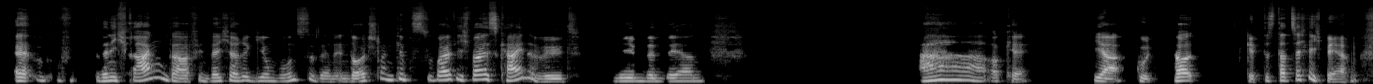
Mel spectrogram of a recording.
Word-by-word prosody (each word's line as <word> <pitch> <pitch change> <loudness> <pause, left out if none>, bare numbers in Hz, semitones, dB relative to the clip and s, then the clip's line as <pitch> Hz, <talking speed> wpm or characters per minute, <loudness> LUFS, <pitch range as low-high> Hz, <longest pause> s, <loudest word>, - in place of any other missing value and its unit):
Äh. 165 -1 +5
W 180 -2 -7
w 175 +1 -13 0.3
wenn 165 +2 +3
ich 175 0 -2
fragen 245 - +3
darf, 140 -1 +1
in 150 -3 -8
welcher 160 +2 0
Region 160 -3 -4
wohnst 195 +9 -5
du 215 - -5
denn? 135 -4 -7
In 135 0 -8
Deutschland 170 - -1
gibt 215 -3 -2
es, - - -7
soweit 205 +3 +2
ich 200 -1 -3
weiß, 220 0 +4
keine 200 - +3
wild 135 0 -2 0.3
lebenden 150 -1 -2
Bären. 150 +1 -3 2.2
Ah, 200 -4 +3
okay. 150 -5 -6 0.6
Ja, - - +4
gut. - - -4 0.2
Dort - - +6 0.4
gibt - - -5
es 170 0 -6
tatsächlich 180 +4 0
Bären. - - -1
170 Hz, 145 wpm, -25 LUFS, 150-205 Hz, 2.2 s, Dort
